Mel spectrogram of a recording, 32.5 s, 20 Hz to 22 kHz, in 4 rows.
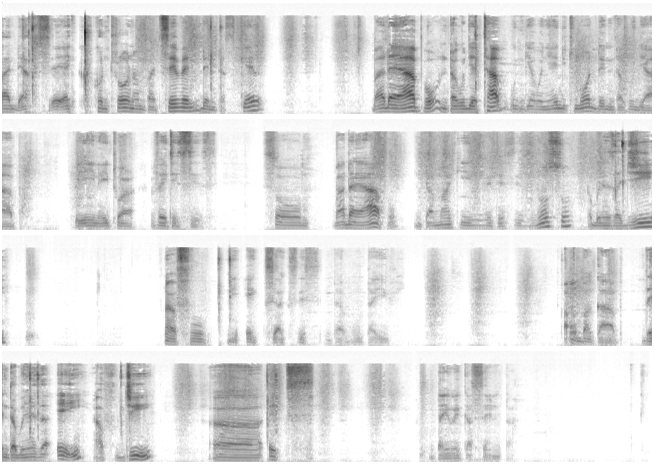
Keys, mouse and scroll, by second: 0.4 ctrl+KP_7, 1.5-2.8 scroll up 2, 2.8 s, 6.0 Tab, 7.9 click, 10.8-11.2 scroll up 1, 11.2-11.8 scroll down 7, 12.2 scroll up 2, 13.8 click, 15.9 g, 24.8 a, 25.9 g.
